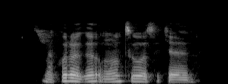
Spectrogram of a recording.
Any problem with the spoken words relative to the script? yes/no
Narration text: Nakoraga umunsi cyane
yes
